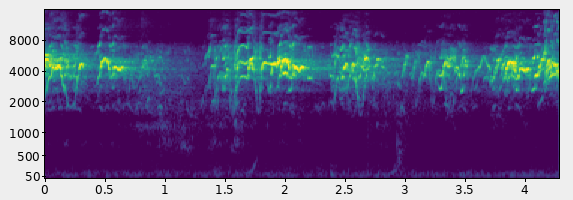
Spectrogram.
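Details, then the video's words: A large flock of wild ducks playing on water keeps up a dense, high, whistled twittering with many overlapping chirps in uneven bursts; recording used as a lure call to bring ducks down. "เสียงนกเป็ดน้ำ! ฝูงใหญ่เสียงคมชัดมาก"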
